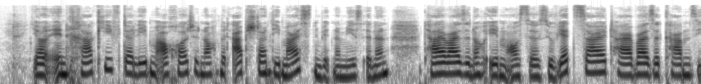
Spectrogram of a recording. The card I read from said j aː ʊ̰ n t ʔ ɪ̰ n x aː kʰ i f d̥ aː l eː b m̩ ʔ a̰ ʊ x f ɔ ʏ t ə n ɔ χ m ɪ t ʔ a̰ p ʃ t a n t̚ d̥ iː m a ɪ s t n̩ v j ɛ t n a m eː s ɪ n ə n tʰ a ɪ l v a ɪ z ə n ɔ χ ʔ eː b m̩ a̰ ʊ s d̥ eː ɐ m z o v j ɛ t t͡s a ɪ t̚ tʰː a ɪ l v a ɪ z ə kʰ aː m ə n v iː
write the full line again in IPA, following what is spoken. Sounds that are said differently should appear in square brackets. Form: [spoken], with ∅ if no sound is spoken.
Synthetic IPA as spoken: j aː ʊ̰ n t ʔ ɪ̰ n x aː kʰ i f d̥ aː l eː b m̩ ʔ a̰ ʊ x [h] ɔ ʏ t ə n ɔ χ m ɪ t ʔ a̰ p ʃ t a n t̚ d̥ iː m a ɪ s t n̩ v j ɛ t n a m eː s ɪ n ə n tʰ a ɪ l v a ɪ z ə n ɔ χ ʔ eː b m̩ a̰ ʊ s d̥ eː ɐ [∅] z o v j ɛ t t͡s a ɪ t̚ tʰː a ɪ l v a ɪ z ə kʰ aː m ə n [z] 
